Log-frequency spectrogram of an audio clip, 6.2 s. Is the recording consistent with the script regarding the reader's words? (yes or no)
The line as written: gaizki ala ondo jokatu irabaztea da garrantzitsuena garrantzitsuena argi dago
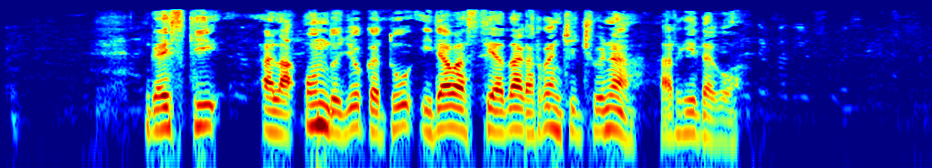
no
